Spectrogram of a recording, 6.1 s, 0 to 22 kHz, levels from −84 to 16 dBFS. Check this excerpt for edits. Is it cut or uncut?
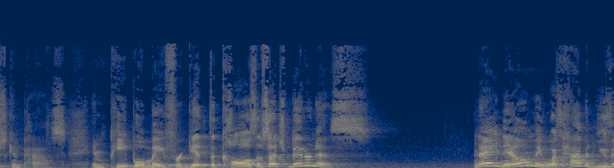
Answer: cut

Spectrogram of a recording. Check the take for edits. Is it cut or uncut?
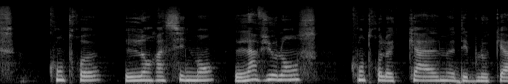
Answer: cut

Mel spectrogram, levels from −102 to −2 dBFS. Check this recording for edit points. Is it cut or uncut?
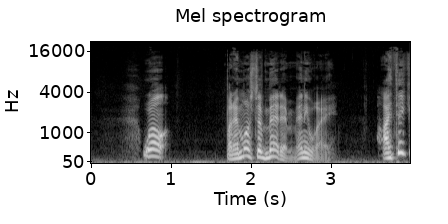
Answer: cut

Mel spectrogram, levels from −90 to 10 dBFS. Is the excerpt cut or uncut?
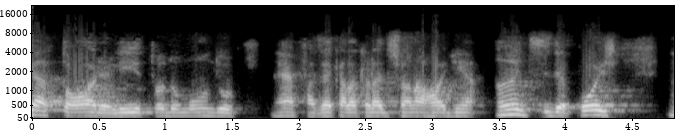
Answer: uncut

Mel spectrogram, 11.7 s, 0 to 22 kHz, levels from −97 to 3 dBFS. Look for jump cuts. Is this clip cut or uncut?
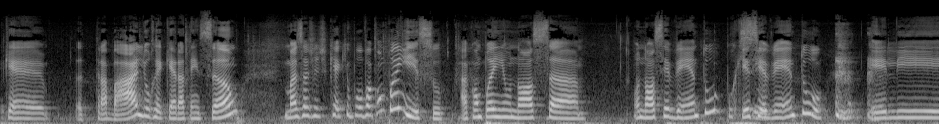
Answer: uncut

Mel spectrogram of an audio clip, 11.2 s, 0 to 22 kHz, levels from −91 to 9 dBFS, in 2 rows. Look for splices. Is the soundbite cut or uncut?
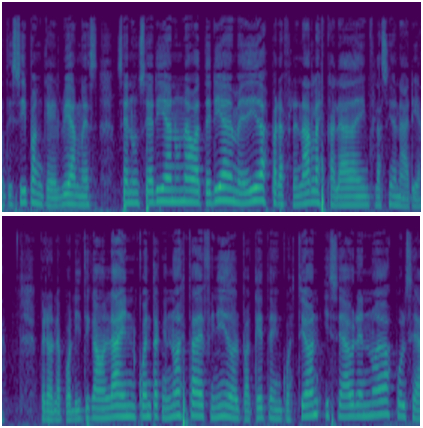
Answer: cut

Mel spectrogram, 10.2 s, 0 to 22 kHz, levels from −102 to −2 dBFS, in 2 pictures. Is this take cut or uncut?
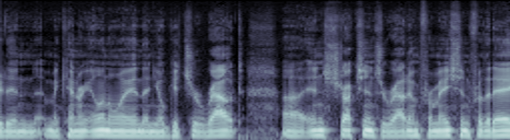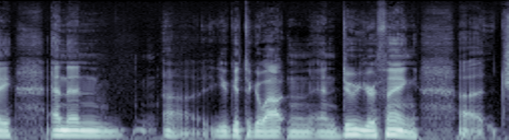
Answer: uncut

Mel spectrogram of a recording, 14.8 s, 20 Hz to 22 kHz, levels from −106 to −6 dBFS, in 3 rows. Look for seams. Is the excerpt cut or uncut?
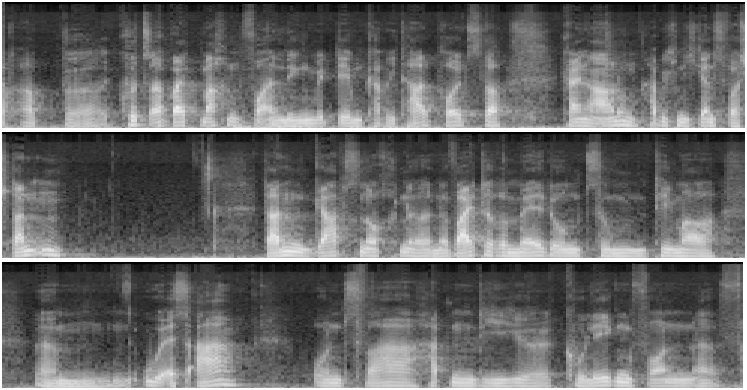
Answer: uncut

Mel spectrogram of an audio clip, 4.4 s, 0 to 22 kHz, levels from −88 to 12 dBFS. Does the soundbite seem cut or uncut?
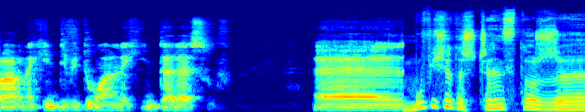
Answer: cut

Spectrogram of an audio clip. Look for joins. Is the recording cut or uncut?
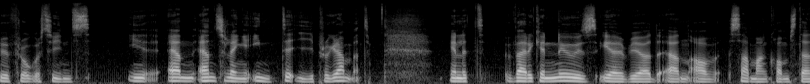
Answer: cut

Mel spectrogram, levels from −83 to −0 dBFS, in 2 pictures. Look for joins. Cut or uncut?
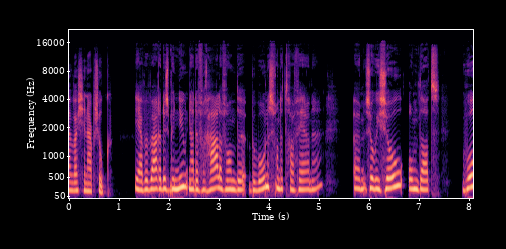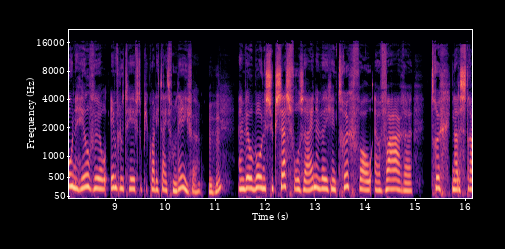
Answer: uncut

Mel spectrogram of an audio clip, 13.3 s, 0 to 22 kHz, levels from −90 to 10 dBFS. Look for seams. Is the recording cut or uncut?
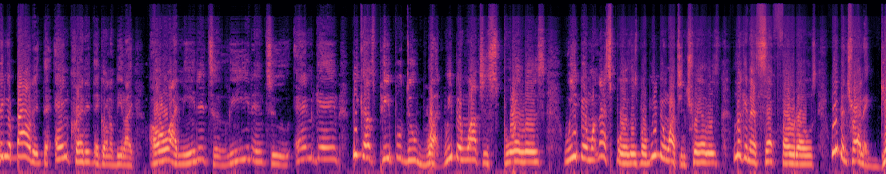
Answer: uncut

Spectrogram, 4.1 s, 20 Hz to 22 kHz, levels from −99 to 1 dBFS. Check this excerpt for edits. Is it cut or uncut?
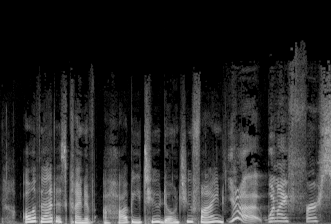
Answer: cut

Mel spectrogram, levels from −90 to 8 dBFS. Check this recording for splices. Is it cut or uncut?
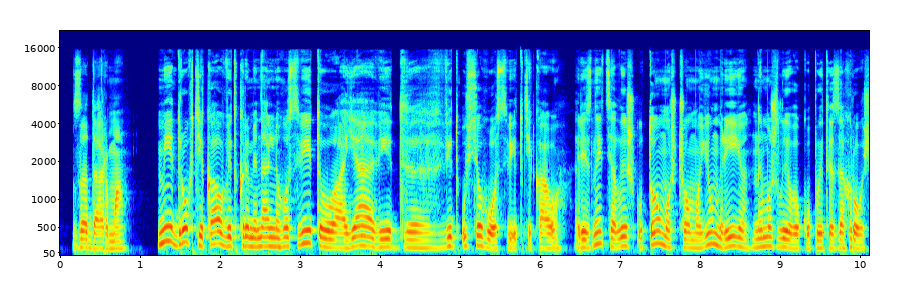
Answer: cut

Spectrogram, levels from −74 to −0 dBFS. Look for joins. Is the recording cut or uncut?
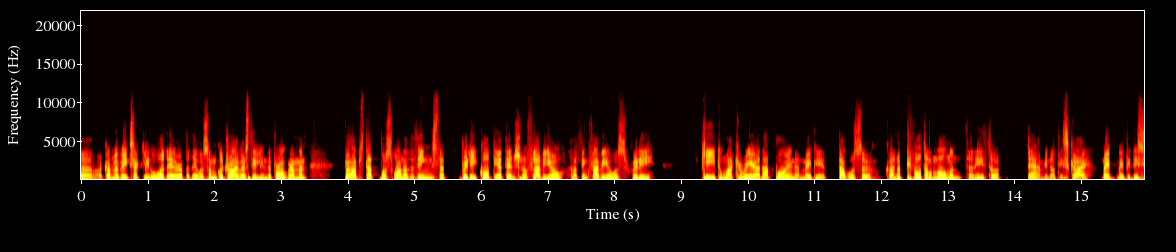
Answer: uncut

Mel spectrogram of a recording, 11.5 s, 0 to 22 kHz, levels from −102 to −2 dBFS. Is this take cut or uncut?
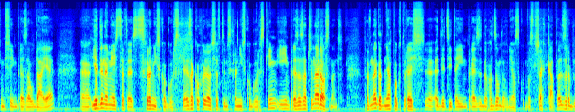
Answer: cut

